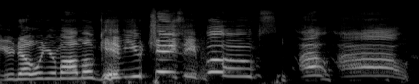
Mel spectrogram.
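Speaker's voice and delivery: very high-pitched cartoon mashup voice. Joking with friends in a mashed-up voice: Sam Kinison Cartman voice. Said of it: "Sam Kinison Cartman".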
